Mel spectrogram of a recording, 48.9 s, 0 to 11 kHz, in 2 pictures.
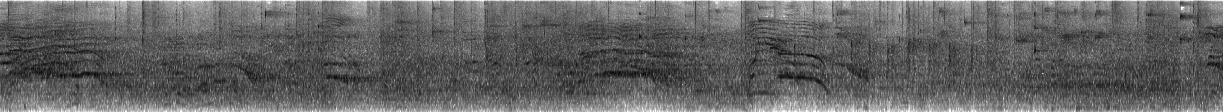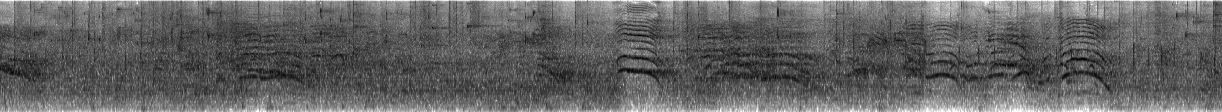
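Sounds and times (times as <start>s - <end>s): crowd chatter: 0.0s - 48.9s
sneakers squeaking on floor: 5.2s - 6.8s, 7.8s - 9.4s, 18.7s - 36.5s.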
